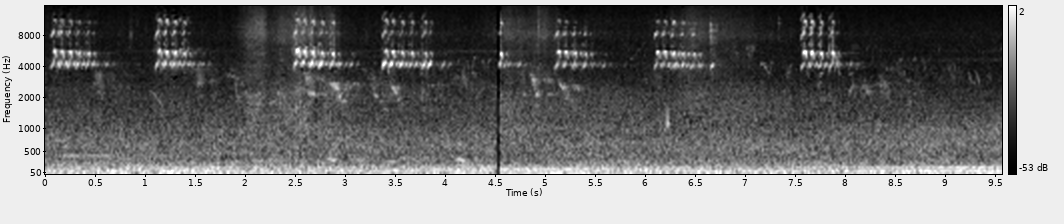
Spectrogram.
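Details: Kinmen pied kingfisher, a waterside bird often seen in twos or threes, uttering sharp, piercing high notes in tight rattling bursts about once a second, with a low hum and outdoor ambience beneath.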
